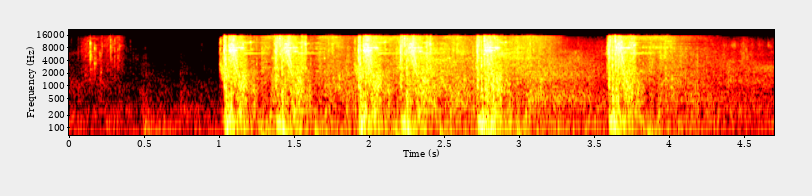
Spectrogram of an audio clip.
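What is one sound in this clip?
A rifle fires several sharp shots in quick succession.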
